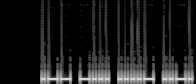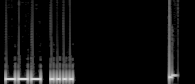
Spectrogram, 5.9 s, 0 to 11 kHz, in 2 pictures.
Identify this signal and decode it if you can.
Morse code, heard as a keyed tone, about 25 wpm, 700 Hz. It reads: WB4FOH
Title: USA Call Signs Repeated 3x 25wpm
